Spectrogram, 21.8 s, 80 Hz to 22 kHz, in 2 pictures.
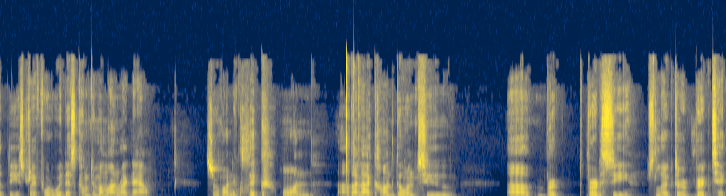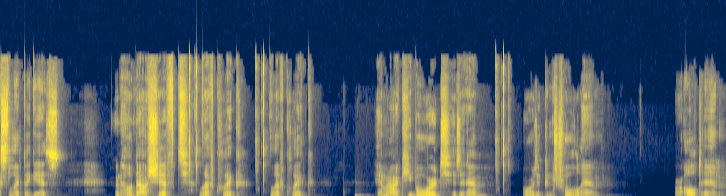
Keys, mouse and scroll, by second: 5.2 click, 6.3-9.4 middle drag, 10.6-13.6 middle drag, 13.8 shift+click, 14.8 shift+click, 16.5 m, 18.4-21.4 right drag.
